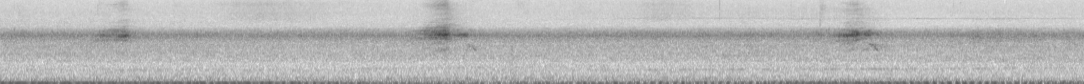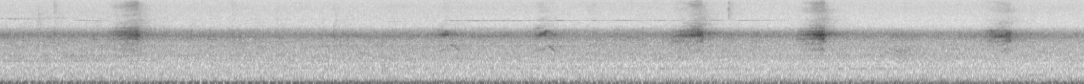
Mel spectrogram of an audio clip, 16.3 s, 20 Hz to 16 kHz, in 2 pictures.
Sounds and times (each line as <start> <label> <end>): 0.0 The train passes by 16.2
3.1 Bird calls 3.6
8.9 Bird calls 9.3
11.4 Bird calls 14.5
15.5 Bird calls 15.9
